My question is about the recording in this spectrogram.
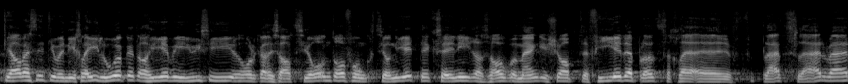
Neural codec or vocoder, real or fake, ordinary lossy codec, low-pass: vocoder, 44.1 kHz, 128 mel bands, Pupu-Vocoder; fake; none; 14.4 kHz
